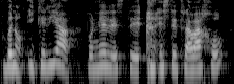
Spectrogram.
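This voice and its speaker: A woman opening a conference talk, hesitant and full of pauses. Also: high voice, steady tone. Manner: hesitant, many fillers. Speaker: panel speaker.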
